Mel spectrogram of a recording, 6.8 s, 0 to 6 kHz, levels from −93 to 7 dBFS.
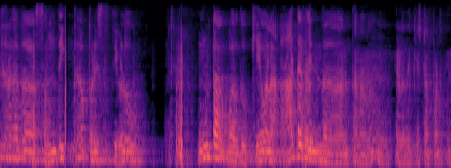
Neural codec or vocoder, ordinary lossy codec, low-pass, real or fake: vocoder, 24 kHz, 100 mel bands, Vocos; none; 5.4 kHz; fake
